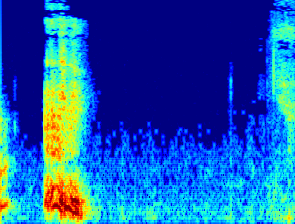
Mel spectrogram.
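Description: A woman briefly clears her throat: one short sound with a falling pitch, about a third of a second in.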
